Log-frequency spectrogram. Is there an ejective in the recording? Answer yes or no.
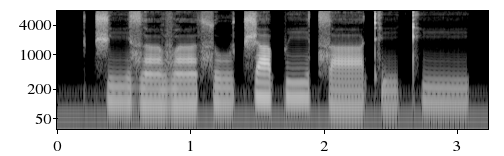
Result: yes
